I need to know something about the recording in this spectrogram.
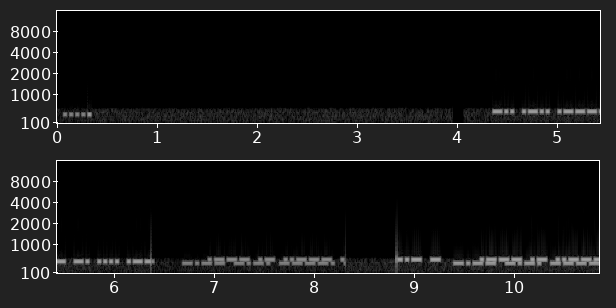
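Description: Morse code beeps sound from a radio receiver.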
